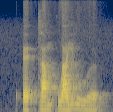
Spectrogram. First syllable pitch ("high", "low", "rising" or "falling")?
low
